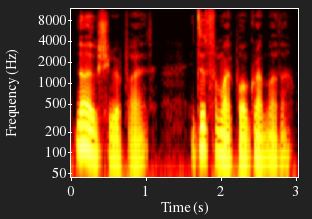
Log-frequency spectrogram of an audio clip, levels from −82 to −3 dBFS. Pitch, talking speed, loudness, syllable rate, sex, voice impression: 90 Hz, 180 wpm, -21 LUFS, 4.9 syllables/s, male, very masculine, very middle-aged, very thick, slightly tensed, powerful, slightly dark, soft, slightly muffled, fluent, raspy, cool, very intellectual, refreshing, very sincere, very calm, mature, friendly, reassuring, unique, slightly elegant, slightly wild, sweet, lively, kind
